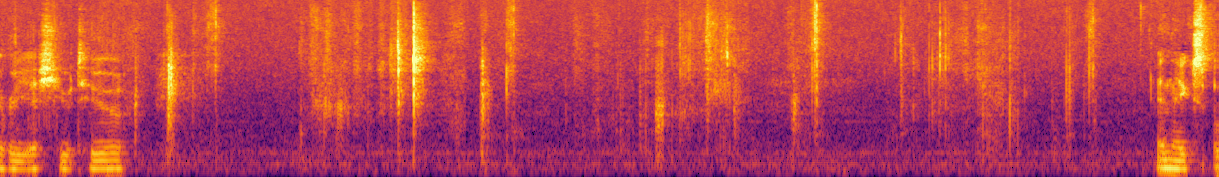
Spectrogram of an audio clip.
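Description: Glossy book pages rustle and flip as they are turned.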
